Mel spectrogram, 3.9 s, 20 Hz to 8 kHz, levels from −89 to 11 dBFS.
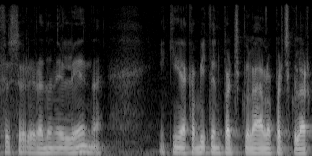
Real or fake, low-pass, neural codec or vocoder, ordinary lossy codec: real; 7.2 kHz; none; none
